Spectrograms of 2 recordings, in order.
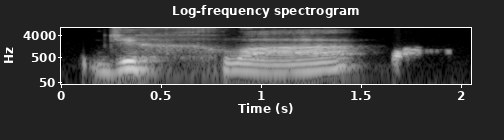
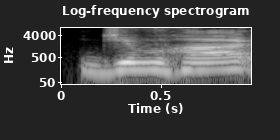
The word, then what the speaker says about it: जिह्वा: So all of you please note though, this word is Jihva, J I H V A. Some pronounce as Jivha, it's wrong. It is Jihva is correct.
